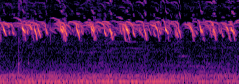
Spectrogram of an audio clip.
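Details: Colored chicks running on sand in the evening, chirping constantly: a dense chorus of high, shrill, slightly falling peeps, several overlapping per second, with a faint low hum underneath.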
